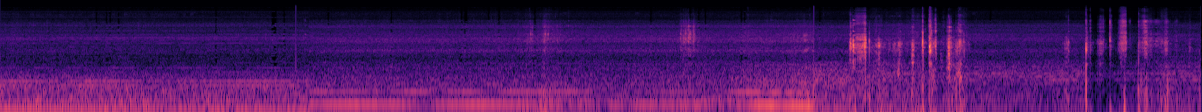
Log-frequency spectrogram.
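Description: Airliner engine and cabin noise heard from inside the plane on the ground: a steady low rumble, changing about four seconds in to a steadier low hum with a pulsing drone. It gives way to a scatter of clicks and knocks in the last few seconds.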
